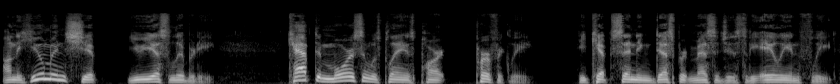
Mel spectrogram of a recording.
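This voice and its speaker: A man narrating a sci-fi story in a steady, dramatic storytelling manner. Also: fairly low pitch, no echo, studio quality.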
